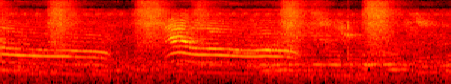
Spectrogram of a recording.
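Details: Cats and kittens meowing indoors: a run of drawn-out, tonal meows, one swooping up then holding steady before trailing off, about four calls in under five seconds, with soft bursts of background hiss between them.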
